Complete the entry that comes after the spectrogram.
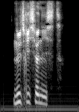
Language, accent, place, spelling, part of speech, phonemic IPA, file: French, France, Lyon, nutritionniste, noun, /ny.tʁi.sjɔ.nist/, LL-Q150 (fra)-nutritionniste.wav
- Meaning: nutritionist (an expert or specialist in nutrition)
